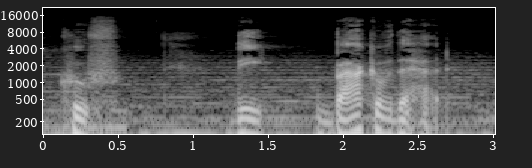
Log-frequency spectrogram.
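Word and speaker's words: קוף: In the symbolism, 100 has the letter Kof, pronounced Kuf, the back of the head.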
